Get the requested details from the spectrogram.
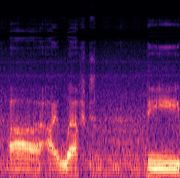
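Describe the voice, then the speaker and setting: Medium-pitched man with monotone, flat intonation over noticeable background noise. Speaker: home gardening vlogger. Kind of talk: casual video tutorial.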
